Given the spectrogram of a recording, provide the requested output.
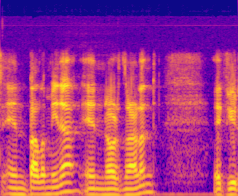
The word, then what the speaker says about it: Ballymena: the northern realms of Ireland in the pleasant Bella Mina mr. Robin Tate huh he asked me hi it's Robin here one with the CN I am correct the pronounced in Ballymena in Northern Ireland if you look at the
